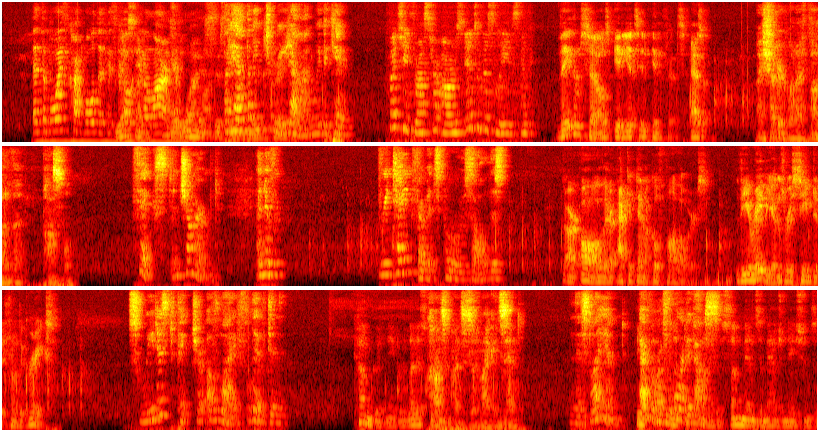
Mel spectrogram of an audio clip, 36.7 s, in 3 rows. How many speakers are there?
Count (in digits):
7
